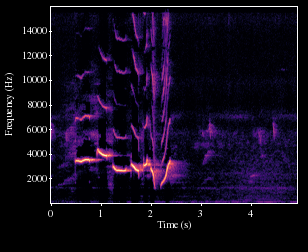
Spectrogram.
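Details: Stressed Oriental magpie-robin, goaded into song, delivers a string of clear whistled notes that drop step by step, closing with dipping and rising slurs. A soft low hum follows in the quiet afterwards.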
